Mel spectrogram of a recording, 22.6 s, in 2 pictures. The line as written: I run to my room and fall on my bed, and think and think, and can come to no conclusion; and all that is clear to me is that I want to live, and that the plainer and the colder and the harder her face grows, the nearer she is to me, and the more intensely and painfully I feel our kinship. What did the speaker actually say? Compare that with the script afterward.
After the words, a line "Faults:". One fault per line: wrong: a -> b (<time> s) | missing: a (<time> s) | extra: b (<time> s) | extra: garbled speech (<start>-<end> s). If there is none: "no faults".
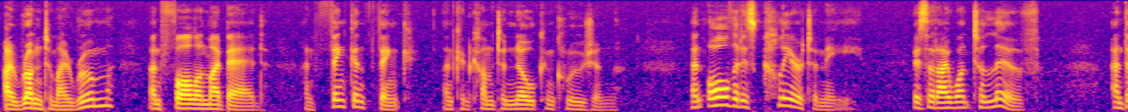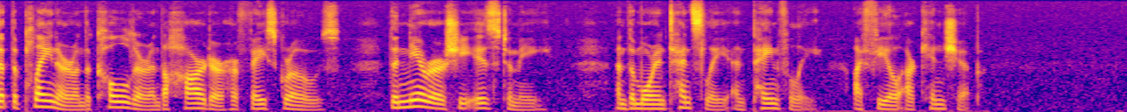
I run to my room and fall on my bed, and think and think, and can come to no conclusion; and all that is clear to me is that I want to live, and that the plainer and the colder and the harder her face grows, the nearer she is to me, and the more intensely and painfully I feel our kinship.
Faults:
no faults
